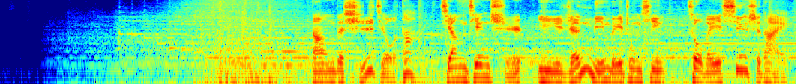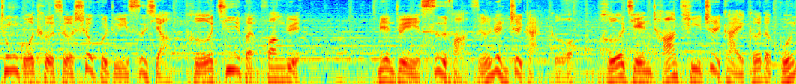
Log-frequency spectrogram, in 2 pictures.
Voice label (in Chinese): 男 党政专题 大气激情; 诸城检察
